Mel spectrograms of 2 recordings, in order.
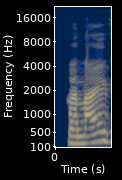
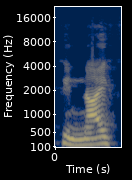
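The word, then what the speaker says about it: knife: कनाइफ नहीं पढ़ेंगे, एन आई एफ नाइफ पढ़ेंगे। क्या पढ़ेंगे? नाइफ। के क्या हो गया? साइलेंट।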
